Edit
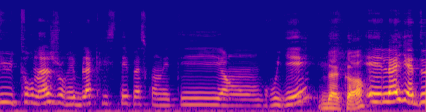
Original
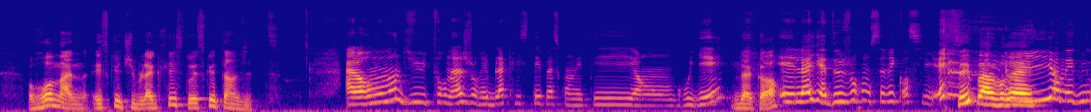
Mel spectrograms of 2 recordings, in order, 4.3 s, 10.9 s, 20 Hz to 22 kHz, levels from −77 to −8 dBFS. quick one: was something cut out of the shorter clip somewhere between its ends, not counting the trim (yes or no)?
no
